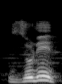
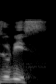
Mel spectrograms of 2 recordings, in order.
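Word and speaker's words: Judith: কর্ম হলো প্যারাফ্রেস তিনি লিখেছেন জেনেসিস এক্সোডাস আর জুডি উচ্চারণটা ওখানে যদিও লিখছে জুডি কিন্তু আমাদের উচ্চারণটা হবে জুডিস জুডিস কারণ এই ইংরেজিতে হাদিস একটা বাংলা শব্দ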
